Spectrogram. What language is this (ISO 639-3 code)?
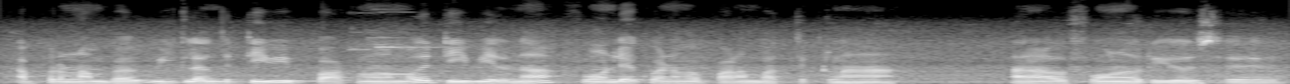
tam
